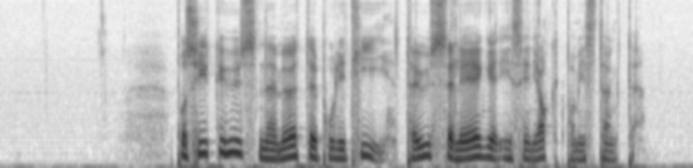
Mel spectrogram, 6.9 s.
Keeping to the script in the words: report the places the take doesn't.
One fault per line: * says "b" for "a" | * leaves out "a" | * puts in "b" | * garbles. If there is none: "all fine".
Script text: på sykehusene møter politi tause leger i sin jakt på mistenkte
all fine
